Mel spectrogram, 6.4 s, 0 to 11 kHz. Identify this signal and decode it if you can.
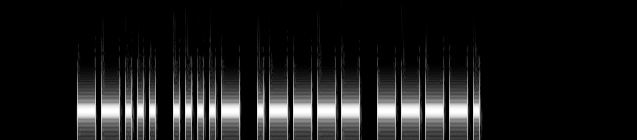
Morse code, heard as a keyed tone, about 20 wpm, 700 Hz. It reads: 7419
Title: Numbers - 4-Digit 20wpm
